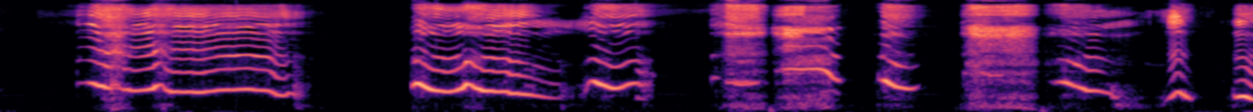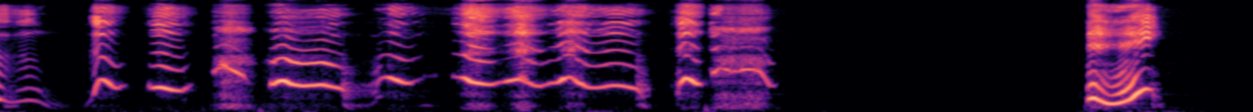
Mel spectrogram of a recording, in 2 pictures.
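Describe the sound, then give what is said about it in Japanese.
Fake crying wails from a voice, a string of high, wavering sobbing bursts with rising and falling pitch, repeated in quick succession for about ten seconds, then a short pause before one last loud wail. “嘘泣きはずるい？”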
